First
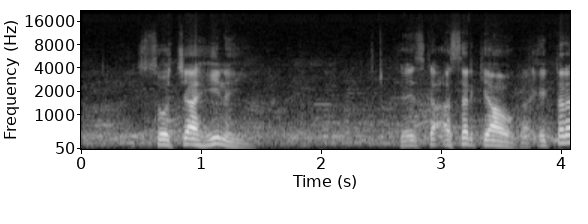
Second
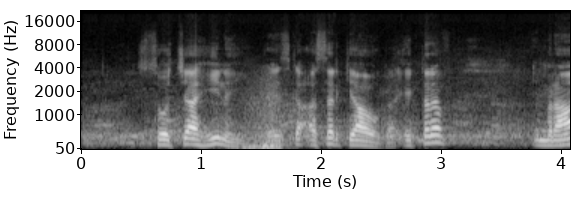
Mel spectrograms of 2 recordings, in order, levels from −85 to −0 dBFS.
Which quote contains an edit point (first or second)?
second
